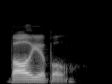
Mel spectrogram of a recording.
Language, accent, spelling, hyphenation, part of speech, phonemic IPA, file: English, General American, voluble, vol‧u‧ble, adjective, /ˈvɑl.jə.bəl/, En-us-voluble.ogg
- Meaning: 1. Fluent or having a ready flow of speech 2. Of thoughts, feelings, or something that is expressed: expressed readily or at length and in a fluent manner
